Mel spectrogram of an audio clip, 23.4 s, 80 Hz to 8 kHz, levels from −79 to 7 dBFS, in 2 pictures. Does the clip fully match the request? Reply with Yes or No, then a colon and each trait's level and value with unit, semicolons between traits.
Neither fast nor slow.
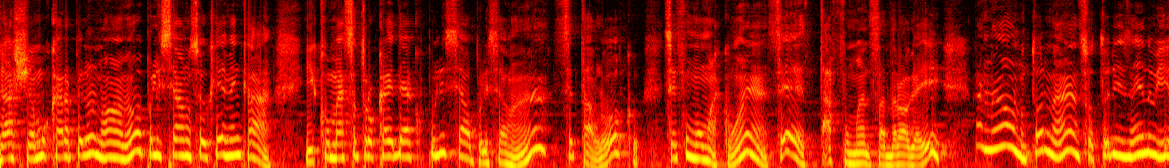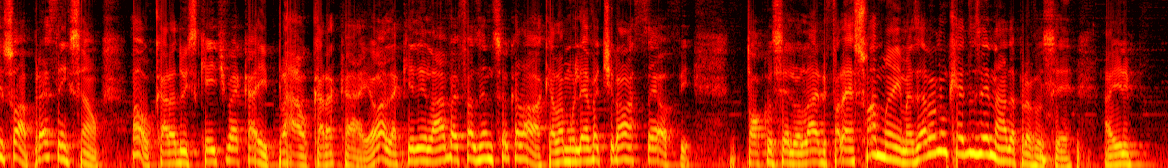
No: fast, 250 wpm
